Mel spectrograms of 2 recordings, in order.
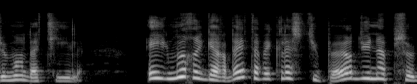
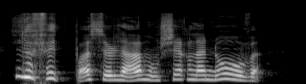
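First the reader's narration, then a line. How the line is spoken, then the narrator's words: Pleading voice. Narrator (French): lui répondis-je en français moi aussi et d'une voix suppliante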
